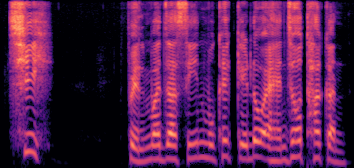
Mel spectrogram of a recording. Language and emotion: Sindhi, disgusted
